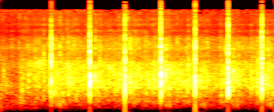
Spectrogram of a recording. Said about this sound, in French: Je voudrais vous demander une minute d'applaudissement en guise de soutien à leur famille et d'encouragement par leur combat.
